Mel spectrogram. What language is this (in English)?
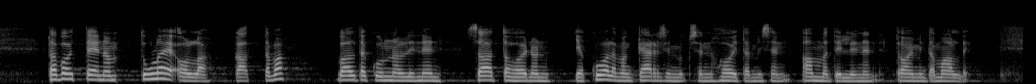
Finnish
